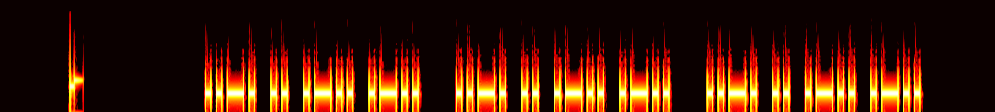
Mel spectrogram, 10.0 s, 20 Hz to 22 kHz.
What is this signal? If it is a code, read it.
Morse code, heard as a keyed tone, about 22 wpm, 700 Hz. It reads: FILL FILL FILL
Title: Top 500 Words Repeated 22wpm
